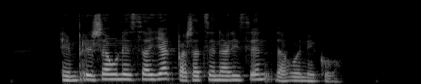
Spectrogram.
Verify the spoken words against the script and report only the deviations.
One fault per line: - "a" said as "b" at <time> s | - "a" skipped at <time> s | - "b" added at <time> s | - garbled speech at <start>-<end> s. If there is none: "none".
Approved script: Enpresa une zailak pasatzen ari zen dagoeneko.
none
